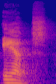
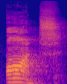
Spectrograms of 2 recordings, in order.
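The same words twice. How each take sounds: First: The word is pronounced in a plain, ordinary way. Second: The word is pronounced in a posh, entitled way. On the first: The speaker calls it right. "you just gotta say aunt" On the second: The speaker calls it wrong. "Aunt is such like an entitled way to say it"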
